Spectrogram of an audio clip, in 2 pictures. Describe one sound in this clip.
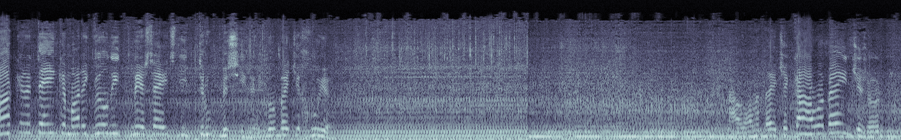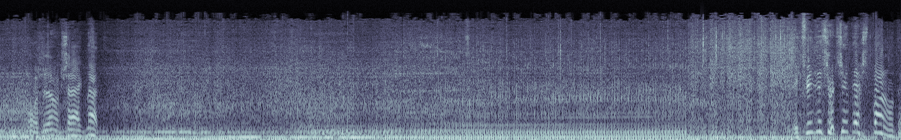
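A motorcycle engine rumbles steadily at speed.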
